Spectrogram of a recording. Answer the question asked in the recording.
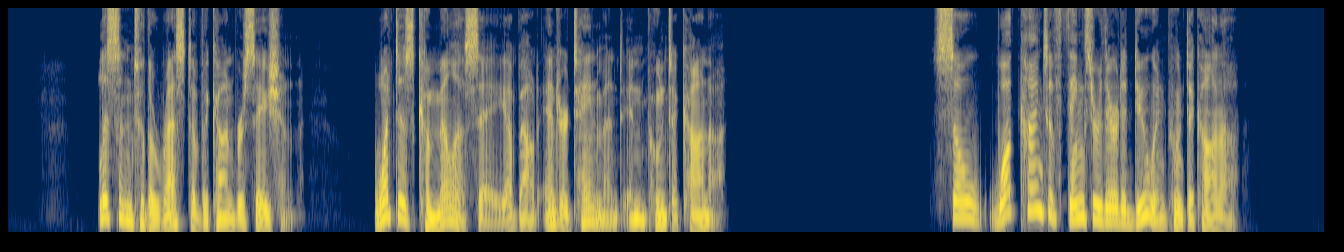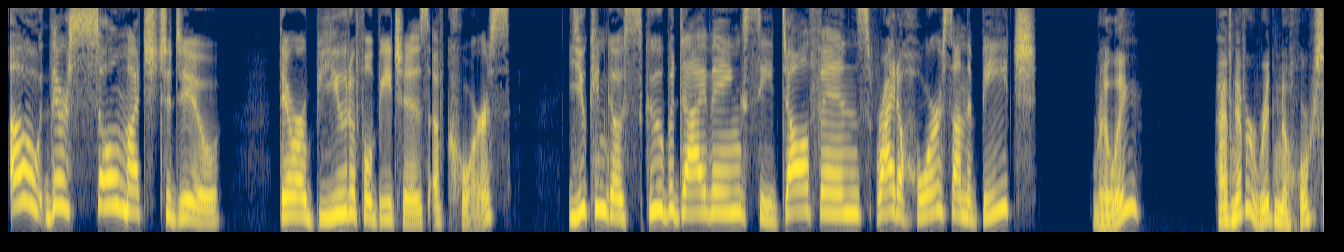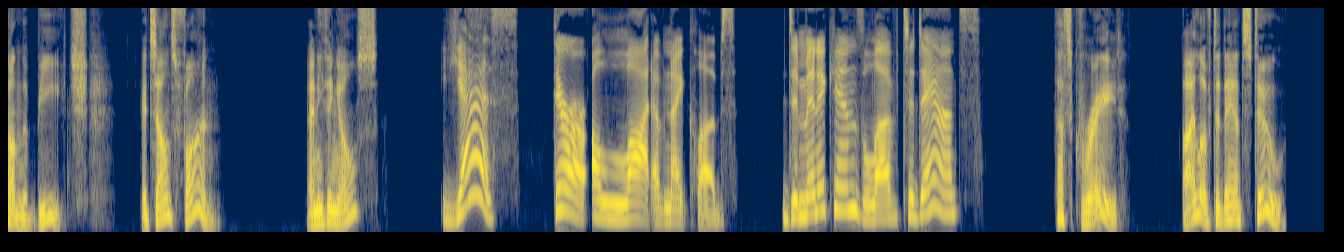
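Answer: There's so much to do: beautiful beaches, scuba diving, seeing dolphins, horse riding on the beach, and a lot of nightclubs (Dominicans love to dance).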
